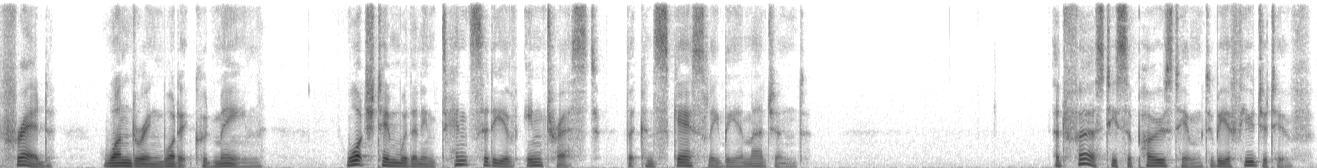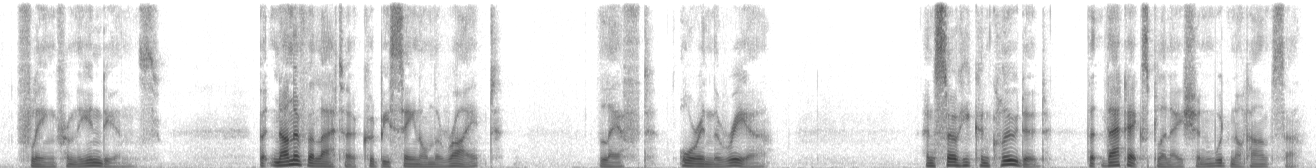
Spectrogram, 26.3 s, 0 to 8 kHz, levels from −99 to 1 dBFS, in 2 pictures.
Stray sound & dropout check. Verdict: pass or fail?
pass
